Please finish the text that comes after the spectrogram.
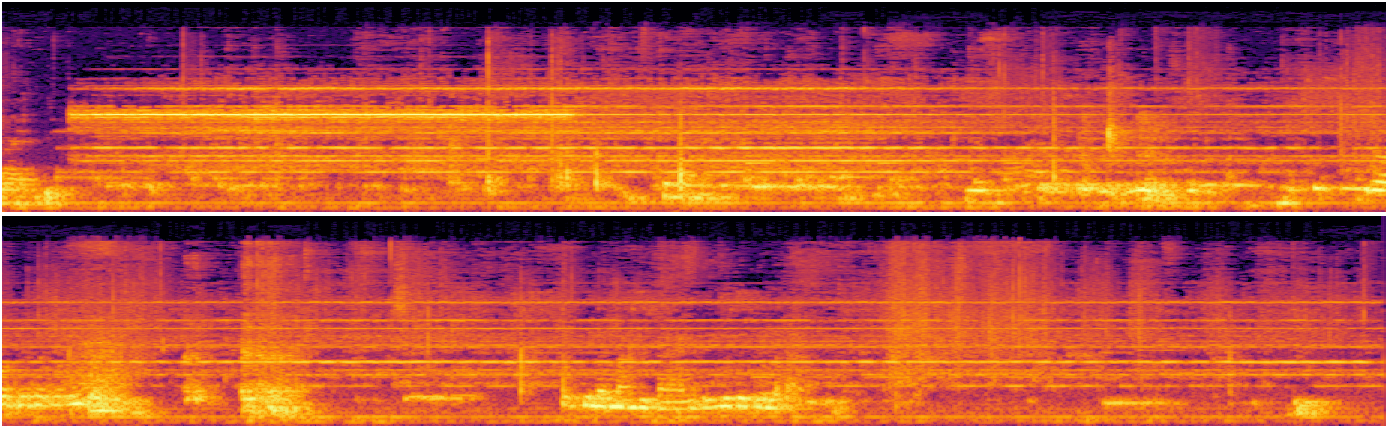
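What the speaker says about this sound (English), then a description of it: "When you listen to the all clear alarm, you can back to normal activity." A steady electronic all-clear alarm tone sounds loudly for a few seconds, then fades while people talk in the background over a faint continuous hum.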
